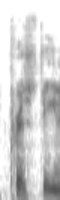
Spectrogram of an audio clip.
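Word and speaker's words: Presteigne: Ire pristine is spelled funny. P R E S T I G N E but it's pristine in Mid Wales.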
